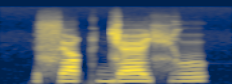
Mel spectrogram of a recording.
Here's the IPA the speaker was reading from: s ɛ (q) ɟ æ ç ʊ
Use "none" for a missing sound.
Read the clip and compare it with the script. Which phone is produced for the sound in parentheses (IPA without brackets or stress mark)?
q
